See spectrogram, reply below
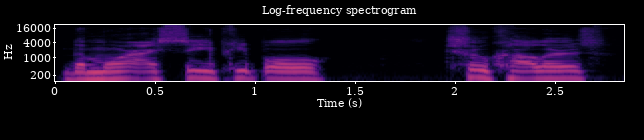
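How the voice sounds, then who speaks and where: A man in his thirties, tired and stressed, talking in a rambling, halting way with frequent restarts in a reflective personal monologue. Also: fairly high pitch, level tone, darkish tone, clear, resonant tone, no echo. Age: 30s. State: tired and worn out. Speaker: vlogger.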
